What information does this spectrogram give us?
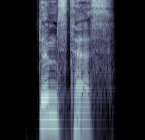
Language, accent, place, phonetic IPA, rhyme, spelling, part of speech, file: German, Germany, Berlin, [ˈdʏmstəs], -ʏmstəs, dümmstes, adjective, De-dümmstes.ogg
- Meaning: strong/mixed nominative/accusative neuter singular superlative degree of dumm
